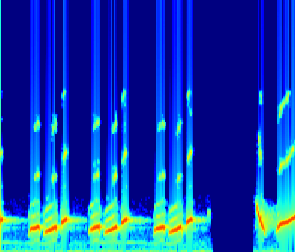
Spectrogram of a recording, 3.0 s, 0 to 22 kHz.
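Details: Chinese hwamei singing loud whistled phrases, each a quick run of three rising notes, repeated three times about every 0.6 seconds, then a sharp downslurred note and a long rising whistle; faint low rumble underneath.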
